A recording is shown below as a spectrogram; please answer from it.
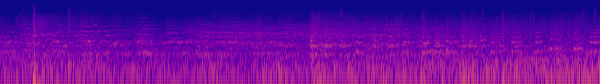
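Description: Cavalry horses in Empire: Total War drum steadily in the distance, a dense patter of hooves under a constant battle din, with a brief sharper knock early on.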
